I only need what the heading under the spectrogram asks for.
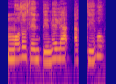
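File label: turret autosearch, Spanish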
